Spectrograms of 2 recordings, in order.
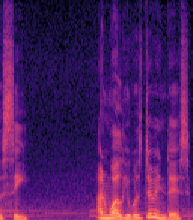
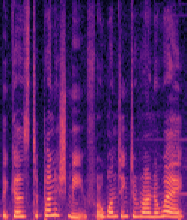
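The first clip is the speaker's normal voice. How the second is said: put-on high, sorrowful young girl voice; a sea girl saying farewell forever, raised and sad; 8 semitones higher than usual. A narrator's reading. Girl from the sea tells the boy they can never meet again, high and sorrowful.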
